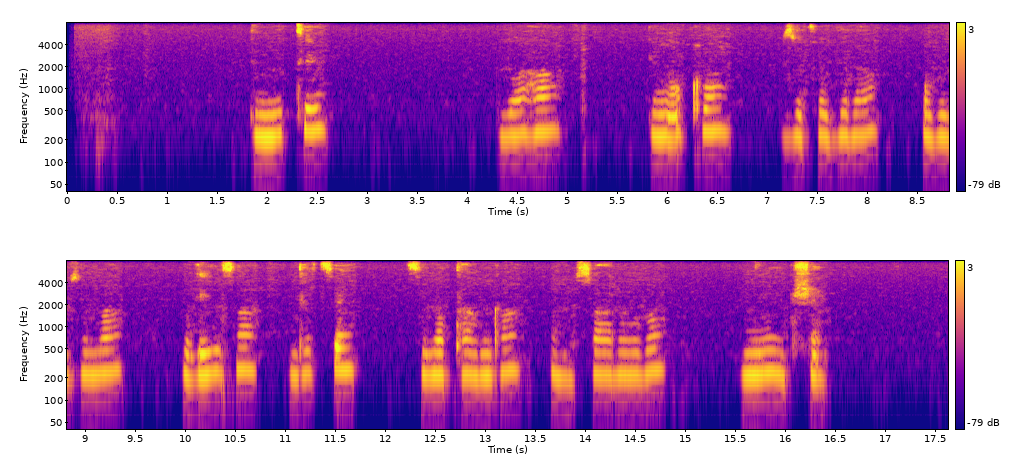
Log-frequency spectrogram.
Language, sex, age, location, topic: Kinyarwanda, female, 18-24, Nyagatare, agriculture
